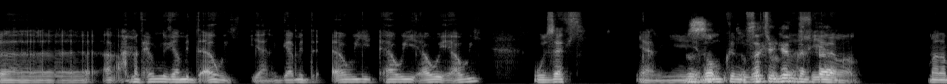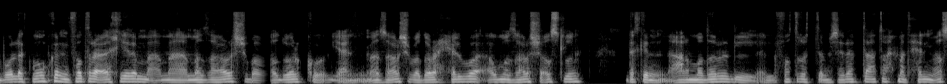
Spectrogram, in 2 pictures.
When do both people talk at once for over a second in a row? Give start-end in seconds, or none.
6.8-8.4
